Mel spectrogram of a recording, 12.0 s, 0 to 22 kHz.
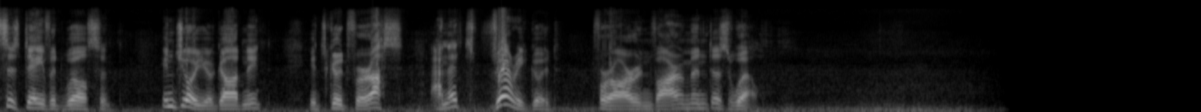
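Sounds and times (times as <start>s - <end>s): low outdoor background rumble: 0.0s - 10.1s.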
